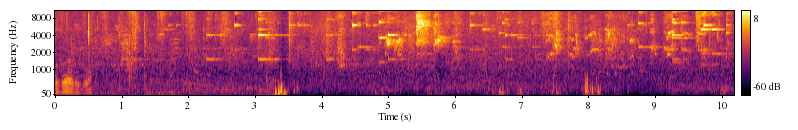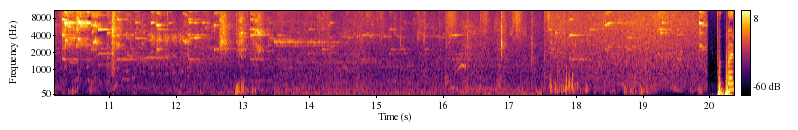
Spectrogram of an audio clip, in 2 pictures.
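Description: Hands working masala-coated mackerel in an aluminium bowl and laying the pieces on a steel plate: a few sharp knocks and soft handling noises, amid many short, high ringing tones scattered throughout.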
